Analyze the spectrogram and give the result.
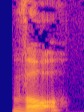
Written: hvor

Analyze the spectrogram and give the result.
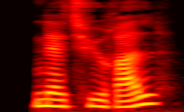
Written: naturel

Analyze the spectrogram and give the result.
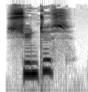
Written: synes

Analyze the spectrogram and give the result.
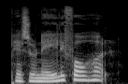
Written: personaleforhold

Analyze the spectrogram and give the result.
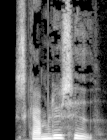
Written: skamløshed

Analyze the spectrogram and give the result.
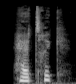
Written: hattrick

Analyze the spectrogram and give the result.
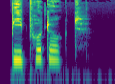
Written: biprodukt

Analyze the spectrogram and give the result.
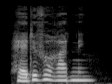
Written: hatteforretning

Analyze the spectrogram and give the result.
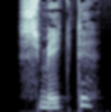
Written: smægtende

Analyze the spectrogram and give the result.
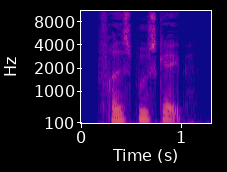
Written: fredsbudskab

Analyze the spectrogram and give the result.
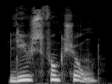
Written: livsfunktion

